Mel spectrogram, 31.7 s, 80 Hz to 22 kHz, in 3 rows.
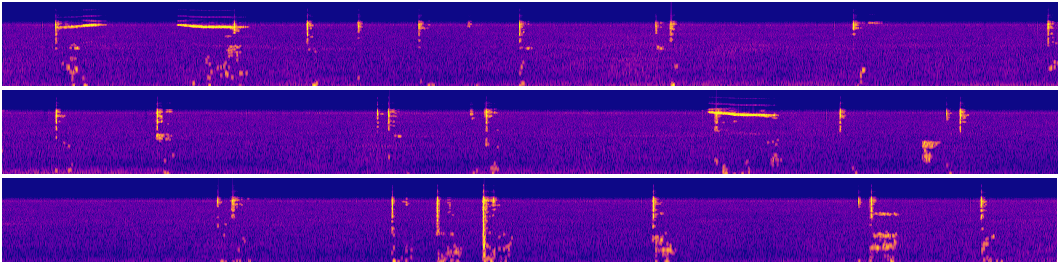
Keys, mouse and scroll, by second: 1.1 scroll up 1, 2.2-6.5 drag, 7.0-7.8 scroll down 1, 8.2 click, 10.2 click, 12.3 scroll down 1, 12.4-14.2 middle drag, 14.2 click, 15.9-17.4 middle drag, 17.4 click, 23.1 click, 24.7-25.8 typing, 27.4 click, 29.5 click.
